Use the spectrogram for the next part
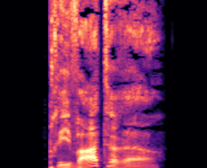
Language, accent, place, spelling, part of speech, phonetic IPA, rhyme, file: German, Germany, Berlin, privaterer, adjective, [pʁiˈvaːtəʁɐ], -aːtəʁɐ, De-privaterer.ogg
- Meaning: inflection of privat: 1. strong/mixed nominative masculine singular comparative degree 2. strong genitive/dative feminine singular comparative degree 3. strong genitive plural comparative degree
